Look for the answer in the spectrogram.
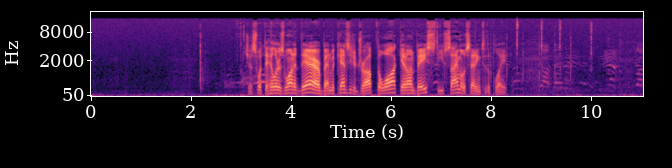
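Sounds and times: distant voices calling out: 0:02.6 - 0:11.0.

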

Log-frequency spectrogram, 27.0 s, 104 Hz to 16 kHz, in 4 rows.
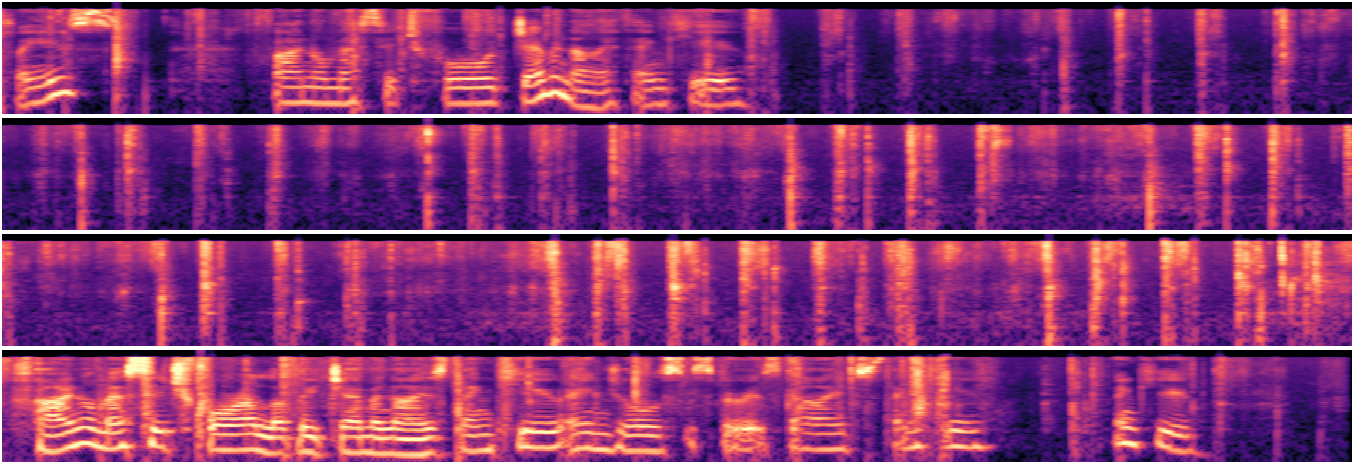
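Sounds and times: cards being shuffled: 0:00.0 - 0:27.0.

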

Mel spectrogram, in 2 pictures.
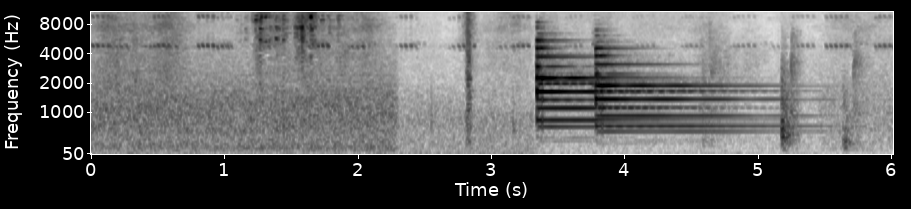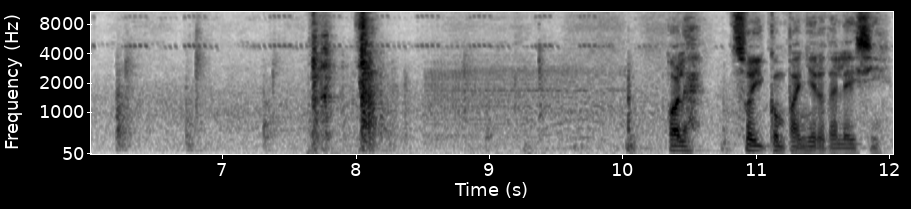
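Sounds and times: crickets chirping: 0:00.0 - 0:12.0
two-tone doorbell chime: 0:03.4 - 0:05.7.

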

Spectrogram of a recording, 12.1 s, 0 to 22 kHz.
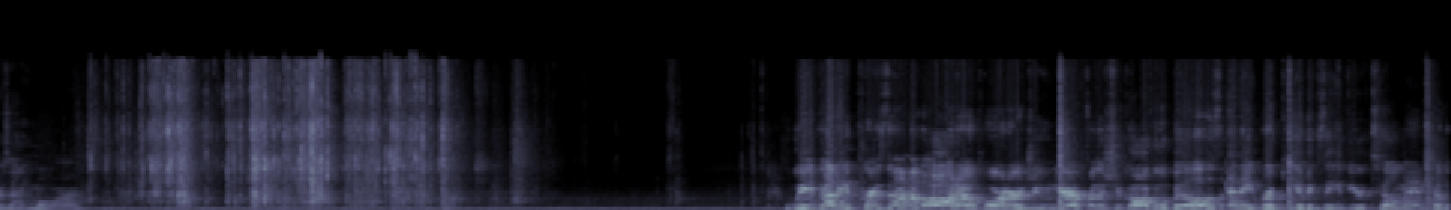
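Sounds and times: wrapper crinkling and rustling: 0:00.7 - 0:04.5.

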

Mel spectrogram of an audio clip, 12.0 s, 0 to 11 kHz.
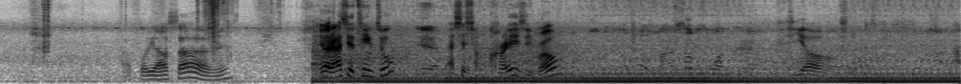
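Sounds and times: car engines idling: 0:03.1 - 0:12.0.

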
